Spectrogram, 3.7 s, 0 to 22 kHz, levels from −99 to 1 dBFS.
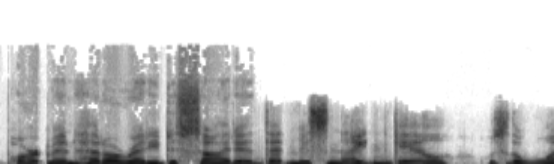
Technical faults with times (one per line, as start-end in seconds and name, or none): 0.00-3.70 sample clock jitter
1.71-3.70 call bitrate drop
